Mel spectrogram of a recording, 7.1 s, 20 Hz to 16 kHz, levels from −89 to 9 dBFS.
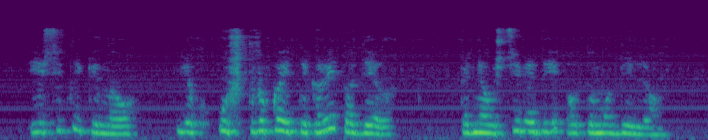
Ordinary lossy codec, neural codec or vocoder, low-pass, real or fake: Opus, 64 kbps; none; 7.2 kHz; real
